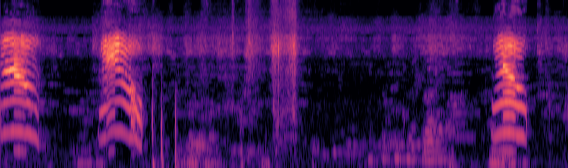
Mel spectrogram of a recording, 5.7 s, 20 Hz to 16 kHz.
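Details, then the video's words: Cats and kittens meowing, kittens calling for their mother: three loud, arched, harmonic-rich meows, two close together then one after a pause, with faint clicks and rustling between. "Funny Cats and Kittens Meowing Compilation 2021 | Cute Baby Cat Sound Effect"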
